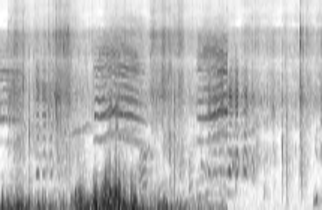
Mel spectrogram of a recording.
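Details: Farm goat kids receiving iron injections give a couple of shaky, rising-and-falling bleats over low rumbling and handling noise, then the sound drops to quiet with a few small clicks.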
